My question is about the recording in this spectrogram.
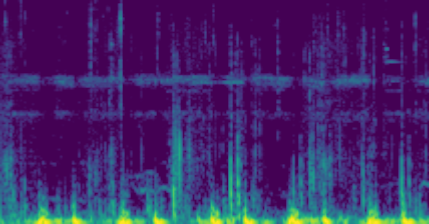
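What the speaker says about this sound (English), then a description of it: "what is wrong with the heartbeat sound?" Heartbeat sound effect from the video game Phasmophobia, a steady throbbing double thump repeating about twice a second over a low hum, loud and close, with no talk.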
